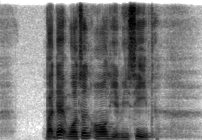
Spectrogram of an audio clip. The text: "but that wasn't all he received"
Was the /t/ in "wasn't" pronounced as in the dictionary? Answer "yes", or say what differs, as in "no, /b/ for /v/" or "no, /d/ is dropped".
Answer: yes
